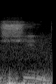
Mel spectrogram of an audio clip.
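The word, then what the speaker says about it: ش: এইরকম মুখ থেকে আওয়াজ করতে হবে এটা হচ্ছে শিন শিন তালে বস্য এর উচ্চারণ থেকে শিন শিন শিন শিন এটা অনেকের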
